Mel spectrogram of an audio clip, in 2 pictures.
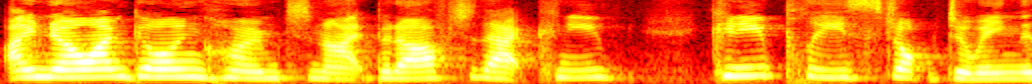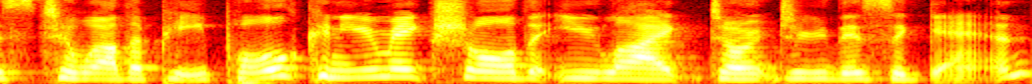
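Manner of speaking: put-on sobbing, tearful, begging voice. Recounting a man begging other people to stop; imitating someone sobbing. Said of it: "literally sobbing, hyperventilating. He's begging people".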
